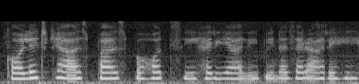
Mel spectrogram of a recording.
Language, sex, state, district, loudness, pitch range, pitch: Hindi, female, Madhya Pradesh, Bhopal, -15 LUFS, 275-285 Hz, 280 Hz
